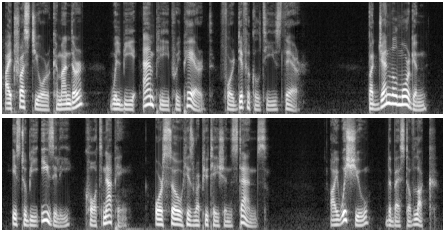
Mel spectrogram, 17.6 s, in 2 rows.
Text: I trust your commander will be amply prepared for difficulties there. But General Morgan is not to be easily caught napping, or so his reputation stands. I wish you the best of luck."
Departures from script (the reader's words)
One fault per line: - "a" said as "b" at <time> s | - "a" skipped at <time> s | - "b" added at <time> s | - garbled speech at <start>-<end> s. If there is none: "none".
- "not" skipped at 9.2 s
